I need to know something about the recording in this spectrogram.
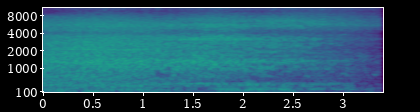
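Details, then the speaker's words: Honda Vario 125 FI scooter after replacing a noisy piston and the camshaft: smooth, even engine hum with a steady beat and no tapping or rattle, easing off at the end; it now runs smoothly. "Jadi kesimpulannya adalah motor Ini tadinya pistonnya bunyi-bunyi terus kita ganti episodenya terus ganti kampratnya Hai sekarang sudah selesai Hai untuk suara sudah halus ya"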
